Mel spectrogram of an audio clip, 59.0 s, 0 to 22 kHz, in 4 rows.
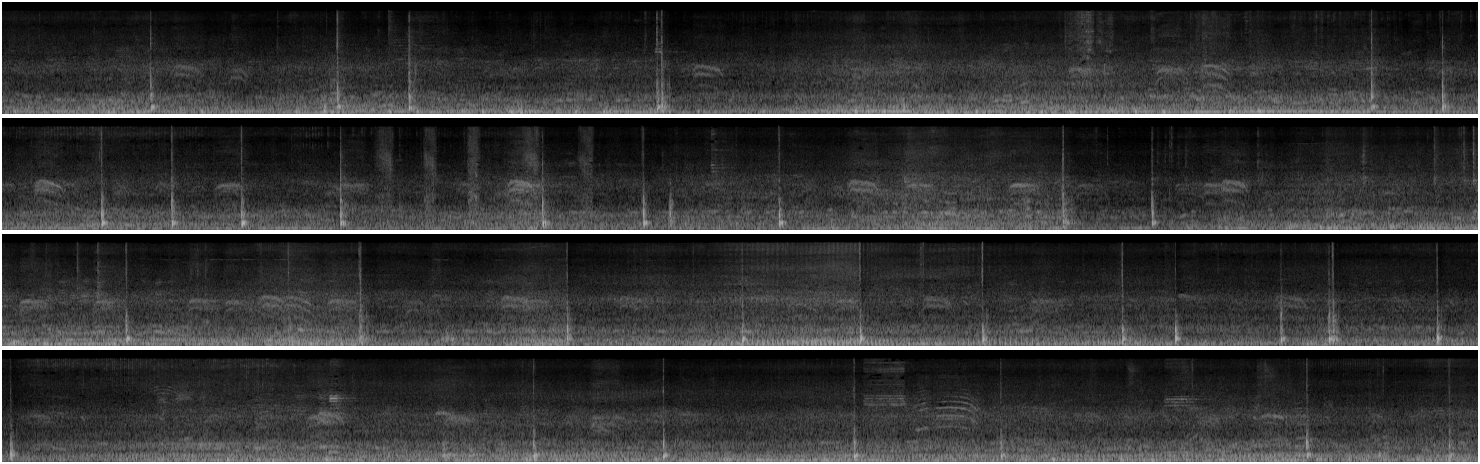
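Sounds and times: knife chopping on wooden board: 18.1 - 21.6, 42.3 - 43.0.

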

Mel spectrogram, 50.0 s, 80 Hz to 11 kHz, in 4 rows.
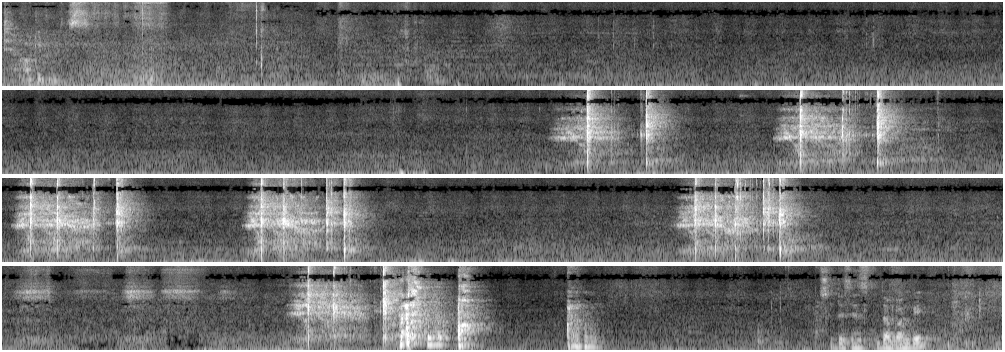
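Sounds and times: plastic balls clicking in tubes: 22.3 - 23.8, 25.2 - 26.8, 28.1 - 29.8, 33.5 - 35.0
man coughing: 42.3 - 43.7, 44.6 - 45.1.

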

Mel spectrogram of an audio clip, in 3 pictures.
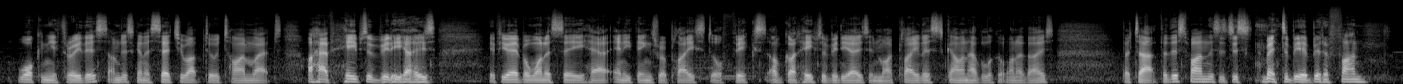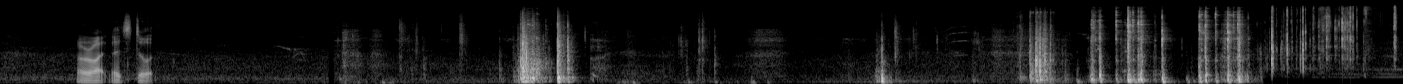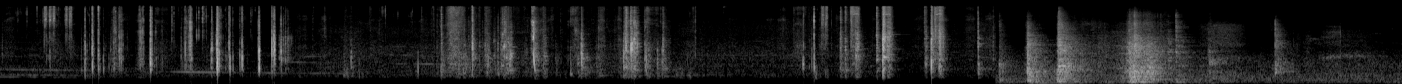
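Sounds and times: clicks knocks and rattles of parts: 24.2 - 34.8.

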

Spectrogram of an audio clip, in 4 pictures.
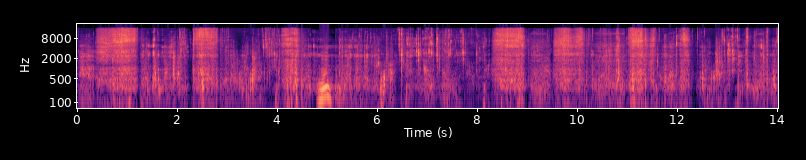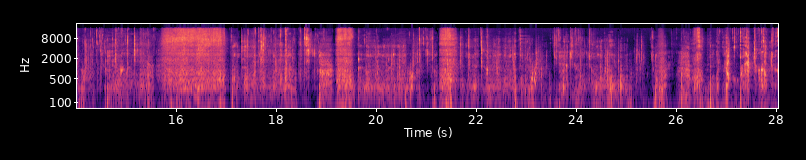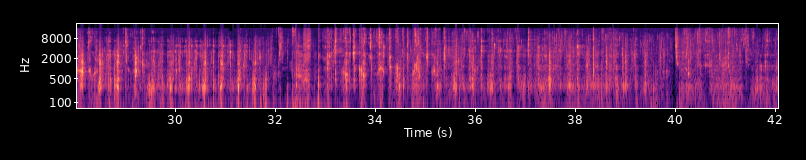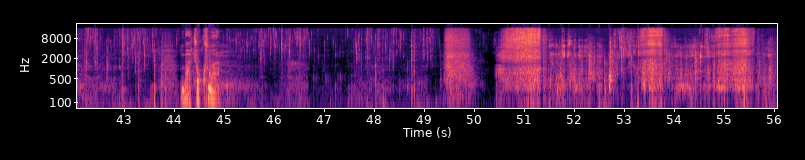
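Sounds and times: noodle slurping: 0.0 - 14.0, 14.6 - 24.8, 47.6 - 56.0
wet chewing and crunching: 0.0 - 49.4, 50.0 - 56.0.

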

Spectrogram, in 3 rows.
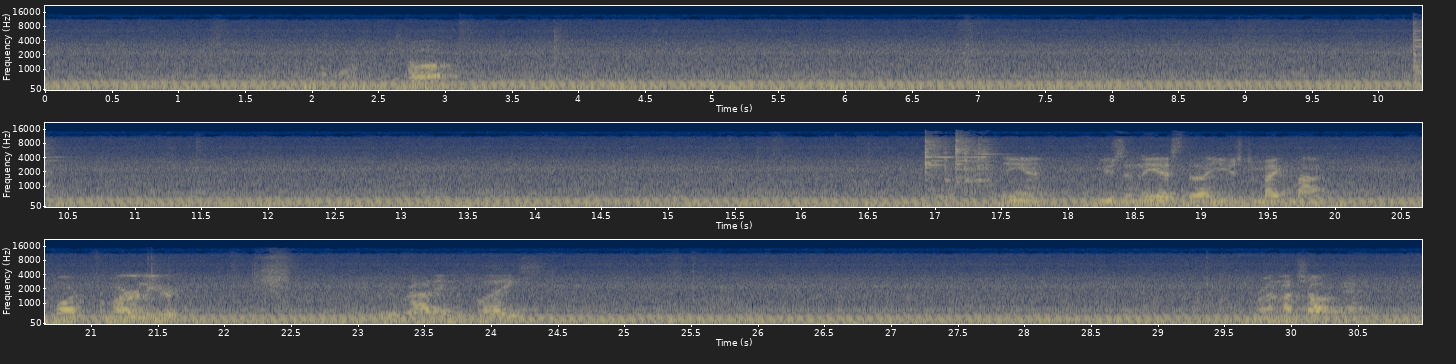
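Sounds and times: machine hum: 0.0 - 30.9.

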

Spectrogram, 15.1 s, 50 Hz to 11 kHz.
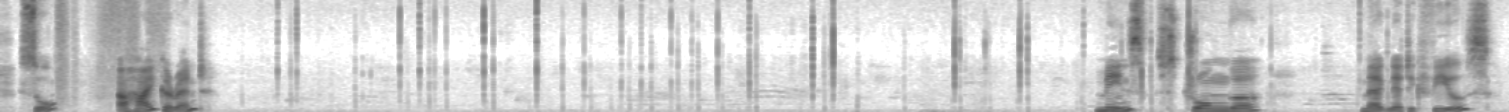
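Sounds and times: stylus tapping on tablet screen: 2.4 - 11.7.

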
